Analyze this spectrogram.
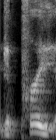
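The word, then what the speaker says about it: Dippre: It is Dupree. I know it doesn't look like how we would normally spell Dupree, right, like Marcus Dupree, but no, it is pronounced CJ Dupree.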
